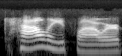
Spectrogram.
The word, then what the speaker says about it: Cali'flour: Now, do you pronounce it cauliflower, Amy? We actually pronounce it cauliflower because it came from California.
